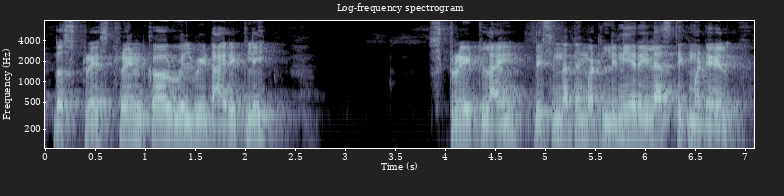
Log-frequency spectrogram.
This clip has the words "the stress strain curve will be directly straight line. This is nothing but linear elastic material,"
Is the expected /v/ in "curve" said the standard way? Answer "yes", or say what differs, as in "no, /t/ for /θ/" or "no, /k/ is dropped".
yes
